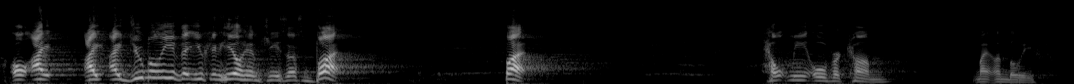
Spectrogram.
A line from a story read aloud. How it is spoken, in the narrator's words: the boy's father exclaimed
